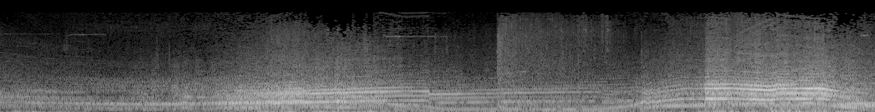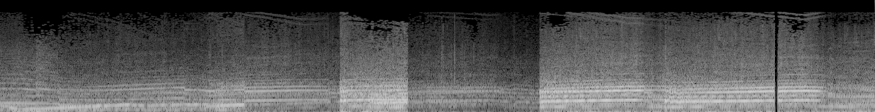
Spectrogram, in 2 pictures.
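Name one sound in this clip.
A racing car engine roars, its pitch rising and falling as it revs up and shifts gears.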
